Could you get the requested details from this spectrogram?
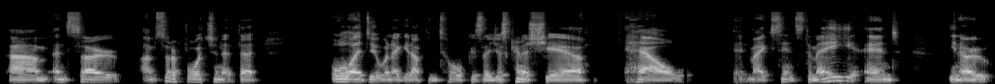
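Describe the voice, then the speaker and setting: Guest: New Zealand-accented man, low-pitched, easygoing and reflective. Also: low-quality recording. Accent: New Zealand, slightly Australian or American. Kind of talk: interview conversation.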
